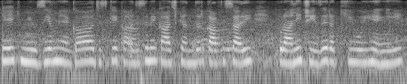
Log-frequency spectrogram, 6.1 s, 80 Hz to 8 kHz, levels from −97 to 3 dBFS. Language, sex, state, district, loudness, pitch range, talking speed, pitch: Hindi, female, Bihar, Vaishali, -16 LUFS, 260-280 Hz, 135 wpm, 270 Hz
